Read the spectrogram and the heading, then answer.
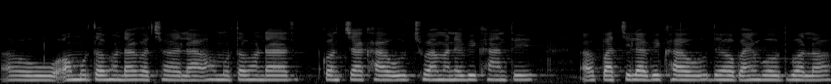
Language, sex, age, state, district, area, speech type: Odia, female, 18-30, Odisha, Cuttack, urban, spontaneous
